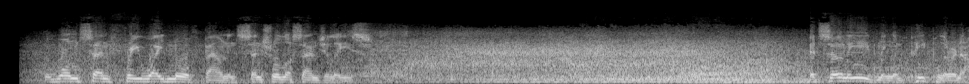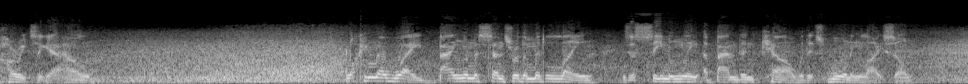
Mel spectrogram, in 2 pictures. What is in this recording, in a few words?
Narration; Road wars; Vocal Point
